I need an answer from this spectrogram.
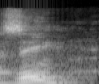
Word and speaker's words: zinc: Zn là zinc. Zinc có cờ sao đọc là zinc cờ.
